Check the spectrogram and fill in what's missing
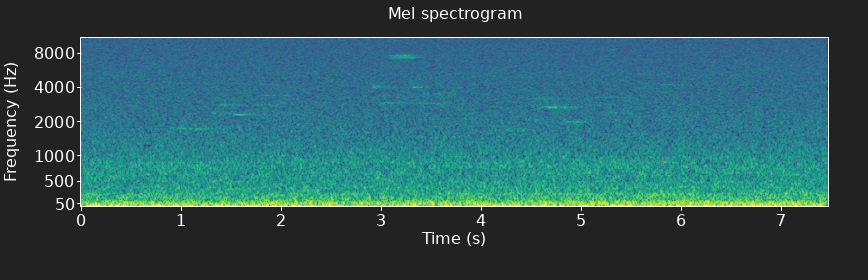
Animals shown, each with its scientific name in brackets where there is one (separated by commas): Blue Jay (Cyanocitta cristata), Hermit Thrush (Catharus guttatus), Brown Creeper (Certhia americana)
